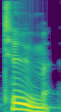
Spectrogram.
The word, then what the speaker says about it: tomb: Notice that I said tomb, though. It's got a silent B, that word, Dan.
